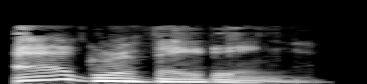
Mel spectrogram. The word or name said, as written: aggravating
